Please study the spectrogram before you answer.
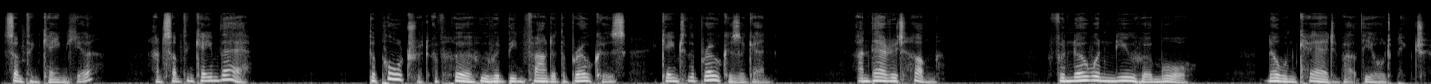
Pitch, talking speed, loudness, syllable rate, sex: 135 Hz, 165 wpm, -18 LUFS, 5.9 syllables/s, male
